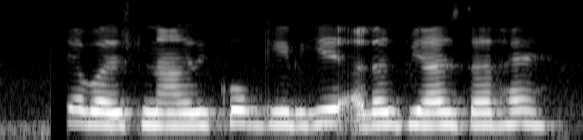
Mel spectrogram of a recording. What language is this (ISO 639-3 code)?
hin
